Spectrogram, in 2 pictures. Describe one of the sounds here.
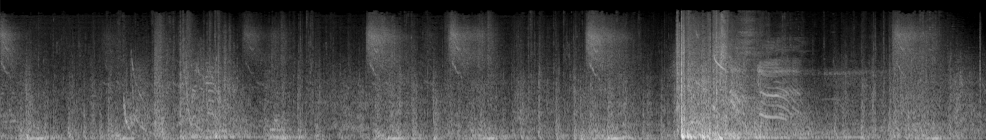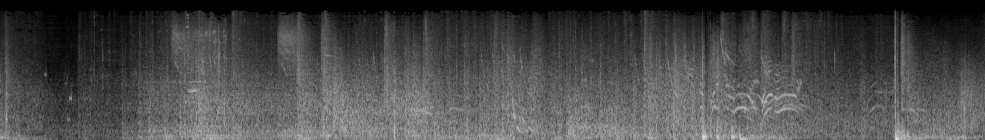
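Blaster shots zap and crackle in quick bursts.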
